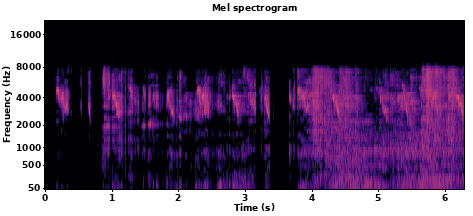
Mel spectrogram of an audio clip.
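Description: Small birds chirping: many short, quickly falling notes. A louder rustling, scraping noise joins just past halfway.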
